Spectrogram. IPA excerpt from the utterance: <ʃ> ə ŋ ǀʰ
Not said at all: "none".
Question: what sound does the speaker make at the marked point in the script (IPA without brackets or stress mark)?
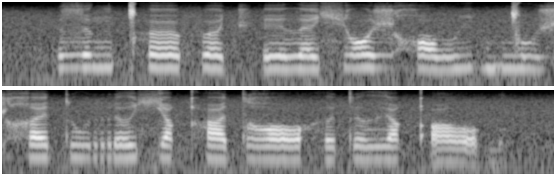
z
